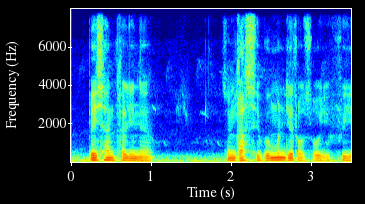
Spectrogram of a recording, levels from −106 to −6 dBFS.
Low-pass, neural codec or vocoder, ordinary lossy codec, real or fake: none; none; none; real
